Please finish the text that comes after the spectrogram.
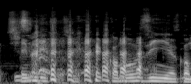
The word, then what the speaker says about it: Tzimisce: Tá, agora a gente sabe como se pronuncia. É Tizimite.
